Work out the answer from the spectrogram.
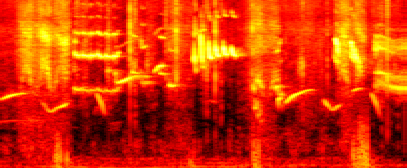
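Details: Asian pied myna (jalak suren) in lively song, mixing clear whistles that slide up and down, fast rattling trills, squeaky chirps and dry clicks, with a low background hum.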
